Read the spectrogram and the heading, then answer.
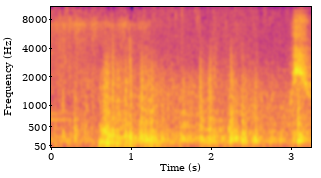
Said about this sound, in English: It is a dark and stormy night.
